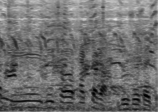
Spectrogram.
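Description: Fifteen-day-old tiger chicken chicks at a traditional village market, peeping in high, rapid overlapping chirps close by, mixed with clucks and honks from other fowl and people talking around them.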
